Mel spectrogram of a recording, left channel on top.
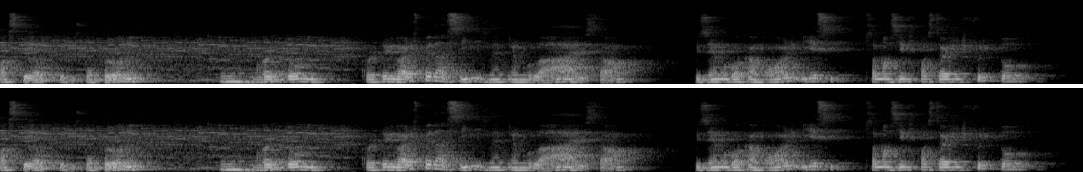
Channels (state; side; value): identical; both; correlation 1.00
